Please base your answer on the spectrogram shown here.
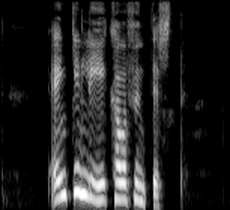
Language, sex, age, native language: Icelandic, female, 30-39, Icelandic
